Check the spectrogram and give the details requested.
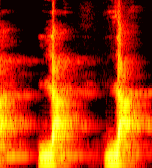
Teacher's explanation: ला जब आप बोलते हैं, जो आपकी जीवा है ये दंत पर स्पर्श कर रही है।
